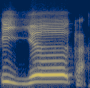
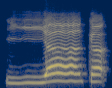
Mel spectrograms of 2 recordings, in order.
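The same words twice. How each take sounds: First: The vowel after y stays spread, mouth barely opening. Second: The vowel after y is open, mouth wide. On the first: The speaker calls it wrong. "Jangan sampai iyyaka ... itu yang salah" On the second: The speaker calls it right. "sebelum berpindah ke huruf K itu mulutnya dibuka"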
